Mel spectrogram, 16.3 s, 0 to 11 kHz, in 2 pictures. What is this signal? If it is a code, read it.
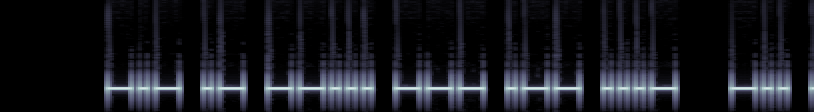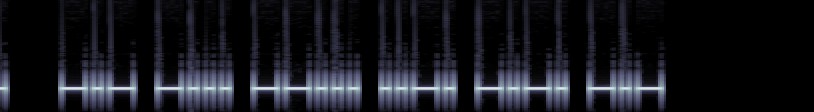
Morse code, heard as a keyed tone, about 15 wpm, 700 Hz. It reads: KA7OWV DE KB7FCK
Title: USA Callsign DE Callsign - 6 Characters - 15wpm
